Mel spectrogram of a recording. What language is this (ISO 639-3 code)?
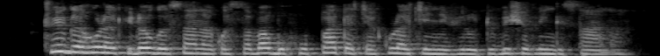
swa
